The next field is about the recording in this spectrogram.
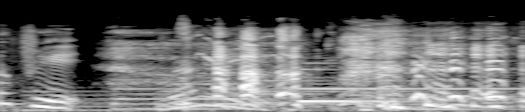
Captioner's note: all laughing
